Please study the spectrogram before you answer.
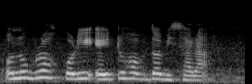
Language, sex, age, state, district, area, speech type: Assamese, female, 18-30, Assam, Nalbari, rural, read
